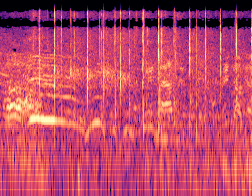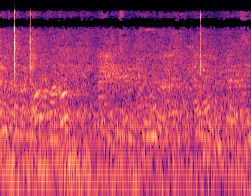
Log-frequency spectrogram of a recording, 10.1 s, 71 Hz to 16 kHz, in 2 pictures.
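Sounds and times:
background voices and chatter: 0:00.0 - 0:10.0
people clapping: 0:00.5 - 0:05.8.

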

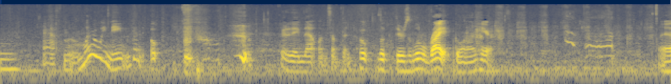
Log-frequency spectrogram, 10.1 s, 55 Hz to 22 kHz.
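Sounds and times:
puppy whimpering: 0:08.4 - 0:09.4.

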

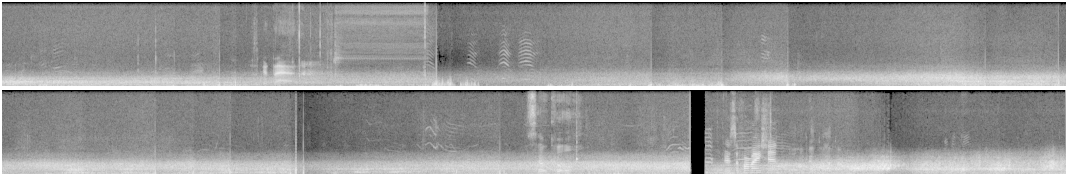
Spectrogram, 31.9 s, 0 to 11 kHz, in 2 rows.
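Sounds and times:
jet engines roaring: 0:00.0 - 0:31.9.

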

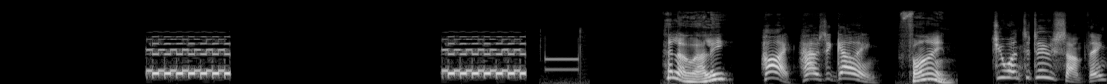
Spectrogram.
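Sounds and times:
telephone ringing: 0:01.5 - 0:02.4, 0:04.4 - 0:05.8.

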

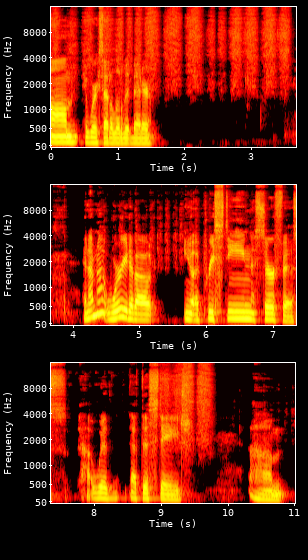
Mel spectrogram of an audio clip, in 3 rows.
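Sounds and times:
pencil rubbing on paper: 0:00.0 - 0:03.8, 0:05.2 - 0:06.0, 0:08.9 - 0:09.8.

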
